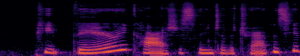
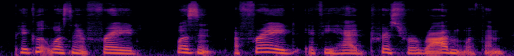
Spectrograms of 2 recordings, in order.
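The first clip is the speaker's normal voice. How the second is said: usual speaking voice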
